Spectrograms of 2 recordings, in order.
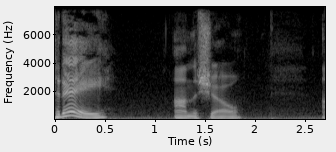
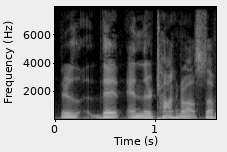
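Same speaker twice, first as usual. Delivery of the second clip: ordinary talk, nothing marked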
